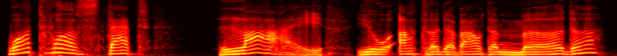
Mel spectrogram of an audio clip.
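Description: Man playing proud prince, haughty, contemptuous, measured slow delivery, dry close sound, storybook character. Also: mid-range voice, expressive, creaky, no room sound, pitched above the performer's own voice. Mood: affronted. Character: proud, imperious, contemptuous foreign male prince.

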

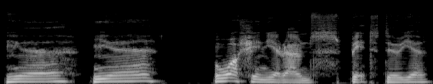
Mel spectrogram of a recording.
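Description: A man's voice: mid-range voice, very slow, dry recording, clean studio sound. A man voicing a small scruffy talking dog in an audiobook, a streetwise know-all with a level, sardonic mutter. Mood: deadpan sarcasm. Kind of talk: audiobook character voice.

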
